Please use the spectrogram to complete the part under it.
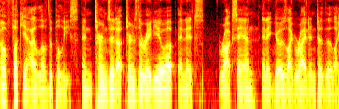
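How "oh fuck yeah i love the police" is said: imitated ironic, sarcastic cheering delivery. Retelling a scene where a character turns the radio up: imitating an ironic cheer. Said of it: "he says it, like, ironically".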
